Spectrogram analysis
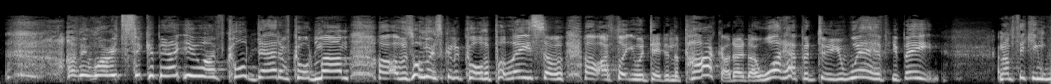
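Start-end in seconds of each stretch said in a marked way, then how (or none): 0.1-9.4 high, teary, half-laughing wife; wife's tearful worry. Retold or imitated. Wife in tears greeting late husband, mock-panicked high. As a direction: mimic her panicked worry, pitched way up. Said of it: "and she said".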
